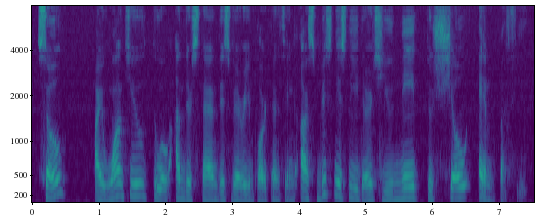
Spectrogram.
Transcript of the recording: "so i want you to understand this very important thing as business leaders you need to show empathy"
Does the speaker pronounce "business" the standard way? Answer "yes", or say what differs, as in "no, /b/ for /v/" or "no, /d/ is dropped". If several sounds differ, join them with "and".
no, /s/ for /z/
